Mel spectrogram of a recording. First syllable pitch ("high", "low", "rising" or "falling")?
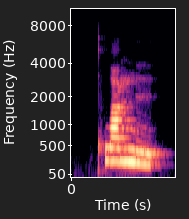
high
